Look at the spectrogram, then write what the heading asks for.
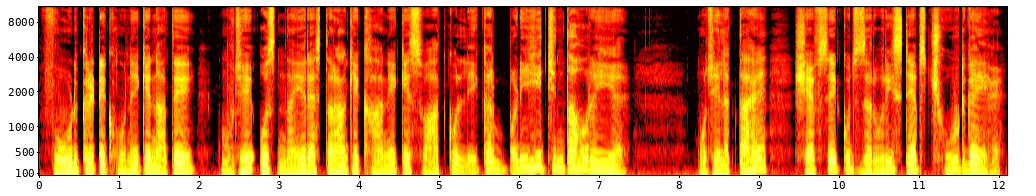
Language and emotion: Hindi, fearful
